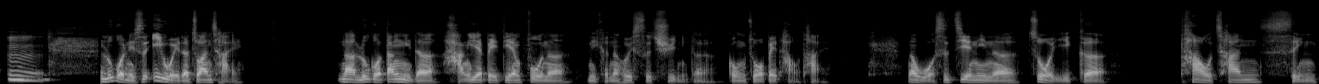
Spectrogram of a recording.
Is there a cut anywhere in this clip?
yes; 1 cut; at 1.0 s

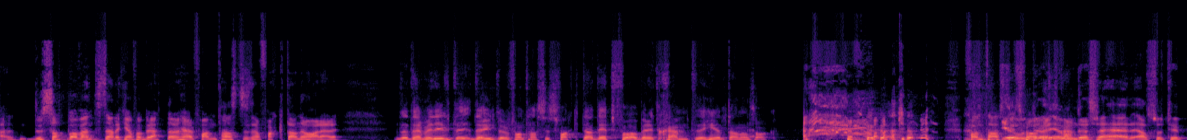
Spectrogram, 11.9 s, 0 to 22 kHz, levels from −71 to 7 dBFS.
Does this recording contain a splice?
no; 0 cuts

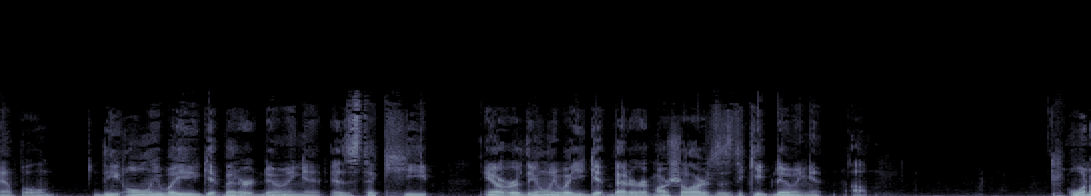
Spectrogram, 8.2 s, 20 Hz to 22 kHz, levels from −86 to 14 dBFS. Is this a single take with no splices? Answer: no; 2 cuts; at 3.4 s, 6.3 s

